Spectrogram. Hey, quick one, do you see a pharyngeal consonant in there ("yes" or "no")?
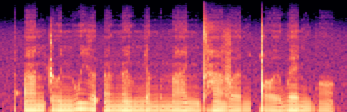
no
